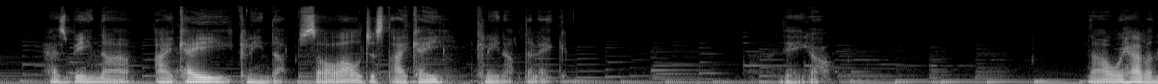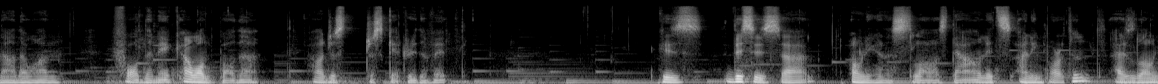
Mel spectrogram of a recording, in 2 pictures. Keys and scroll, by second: 4.2 alt+q, 13.2 alt+q, 16.3 shift+x.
